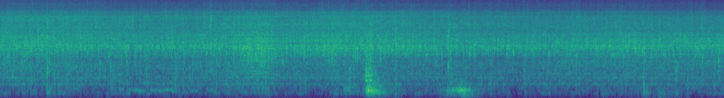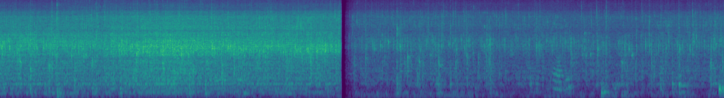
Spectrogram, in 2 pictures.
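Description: Chicken pieces frying in hot oil in a frying pan: a steady sizzling hiss with crackles. About three-quarters of the way through, the sound cuts abruptly to a quieter sizzle.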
